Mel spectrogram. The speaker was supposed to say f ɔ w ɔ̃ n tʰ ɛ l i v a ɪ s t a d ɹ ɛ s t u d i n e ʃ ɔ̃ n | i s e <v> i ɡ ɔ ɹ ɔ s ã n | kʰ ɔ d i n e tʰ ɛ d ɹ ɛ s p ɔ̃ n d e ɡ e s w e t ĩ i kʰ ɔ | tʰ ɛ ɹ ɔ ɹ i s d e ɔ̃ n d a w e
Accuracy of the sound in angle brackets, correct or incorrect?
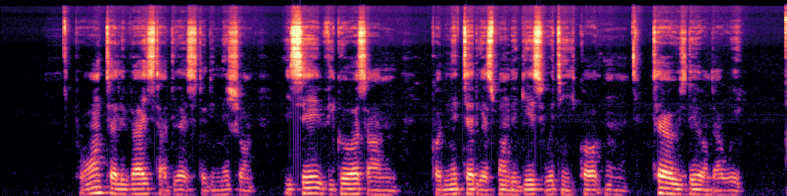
correct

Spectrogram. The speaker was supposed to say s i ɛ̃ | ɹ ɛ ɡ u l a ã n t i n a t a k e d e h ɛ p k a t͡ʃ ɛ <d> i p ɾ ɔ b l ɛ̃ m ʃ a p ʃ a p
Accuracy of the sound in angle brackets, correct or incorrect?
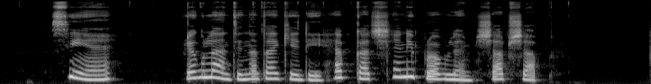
incorrect: n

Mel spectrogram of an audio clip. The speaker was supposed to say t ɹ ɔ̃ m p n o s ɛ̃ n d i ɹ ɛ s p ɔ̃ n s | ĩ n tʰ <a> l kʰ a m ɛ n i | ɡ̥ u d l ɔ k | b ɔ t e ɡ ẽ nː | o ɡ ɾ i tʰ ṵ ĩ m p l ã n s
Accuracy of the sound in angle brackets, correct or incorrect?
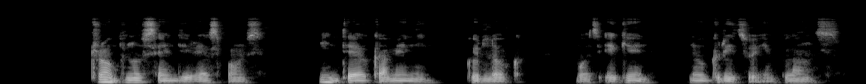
incorrect: ɛ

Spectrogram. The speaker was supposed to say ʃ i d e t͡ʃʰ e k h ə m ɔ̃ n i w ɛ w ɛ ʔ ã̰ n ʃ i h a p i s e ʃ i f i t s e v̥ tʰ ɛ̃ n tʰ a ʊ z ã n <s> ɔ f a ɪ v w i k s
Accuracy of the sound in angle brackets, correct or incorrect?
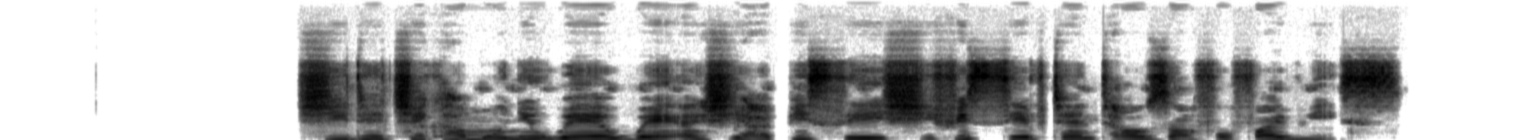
incorrect: f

